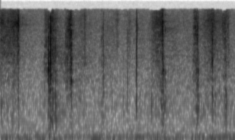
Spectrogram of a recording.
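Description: A creased sheet of paper is unfolded and smoothed out: faint, crisp crackles and crinkles arrive in many short, irregular bursts.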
